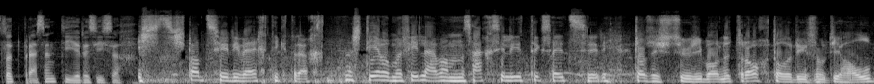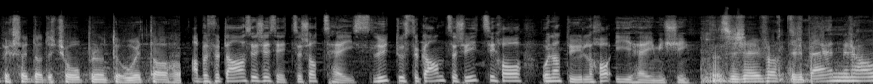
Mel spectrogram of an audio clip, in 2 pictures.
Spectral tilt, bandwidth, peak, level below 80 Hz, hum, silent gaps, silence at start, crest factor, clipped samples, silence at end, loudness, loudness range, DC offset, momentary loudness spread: -4.5 dB/octave; 13 kHz; -4 dBFS; -44 dBFS; none; none; 0 s; 14 dB; under 0.1%; 0 s; -17 LUFS; 3 LU; under 0.1%; 5 LU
